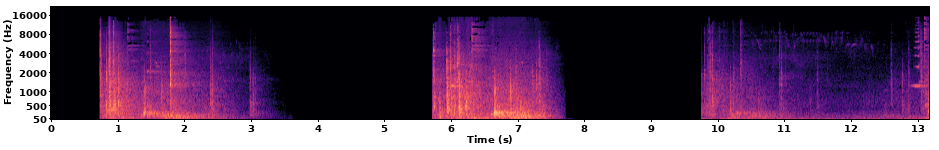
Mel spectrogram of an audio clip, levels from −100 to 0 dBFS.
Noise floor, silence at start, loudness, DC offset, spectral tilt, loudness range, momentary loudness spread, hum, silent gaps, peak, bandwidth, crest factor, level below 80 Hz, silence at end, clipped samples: -71 dBFS; 0.75 s; -27 LUFS; under 0.1%; -5 dB/octave; 18 LU; 21 LU; none; 3.67-5.72 s, 7.83-9.75 s; -2 dBFS; 15.5 kHz; 30 dB; -46 dBFS; 0 s; under 0.1%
